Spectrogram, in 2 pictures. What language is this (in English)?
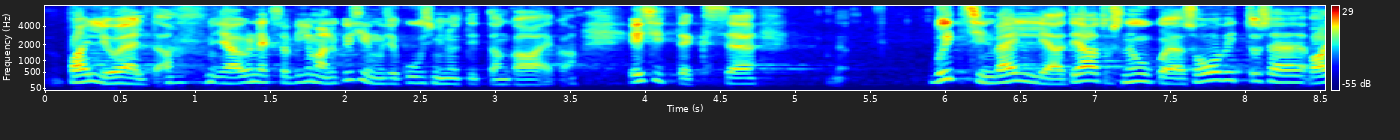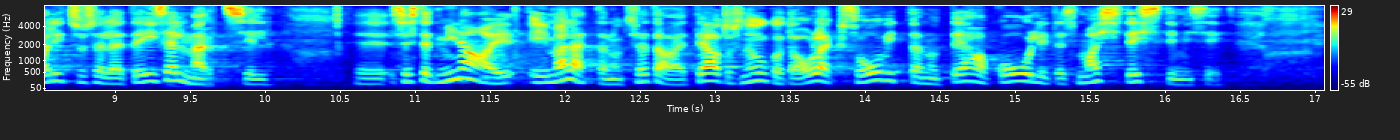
Estonian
